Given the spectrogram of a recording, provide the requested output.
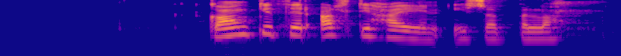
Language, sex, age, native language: Icelandic, male, 18-19, Polish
